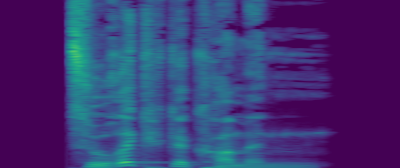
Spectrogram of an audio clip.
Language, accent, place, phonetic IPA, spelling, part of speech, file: German, Germany, Berlin, [t͡suˈʁʏkɡəˌkɔmən], zurückgekommen, verb, De-zurückgekommen.ogg
- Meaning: past participle of zurückkommen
